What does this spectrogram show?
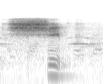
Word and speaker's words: sheep: And the next, it's like you have to pronounce it very close to Russian she. She. Russian she. It will be sheep.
